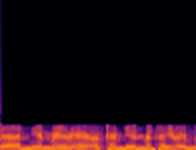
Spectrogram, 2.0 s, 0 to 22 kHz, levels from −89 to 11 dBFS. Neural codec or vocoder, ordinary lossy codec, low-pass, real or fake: codec, 16 kHz, 4 kbps, X-Codec, HuBERT features, trained on LibriSpeech; none; 3.6 kHz; fake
